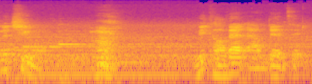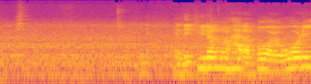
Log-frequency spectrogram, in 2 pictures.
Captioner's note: grunt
